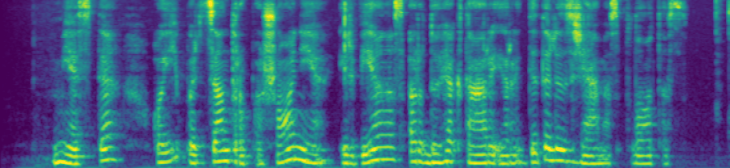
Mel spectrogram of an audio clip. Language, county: Lithuanian, Vilnius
